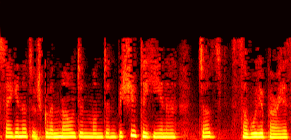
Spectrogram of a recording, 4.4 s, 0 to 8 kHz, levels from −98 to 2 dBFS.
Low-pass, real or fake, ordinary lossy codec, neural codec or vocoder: 7.2 kHz; fake; MP3, 24 kbps; codec, 16 kHz, 0.5 kbps, X-Codec, WavLM features, trained on Multilingual LibriSpeech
